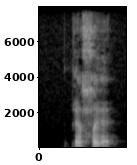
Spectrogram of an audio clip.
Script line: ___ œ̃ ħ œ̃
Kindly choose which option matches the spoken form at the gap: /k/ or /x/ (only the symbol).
k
